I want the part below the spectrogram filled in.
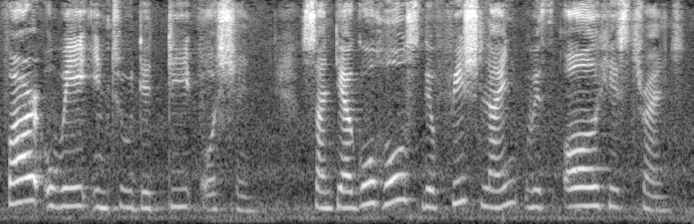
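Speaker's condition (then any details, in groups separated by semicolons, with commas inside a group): No condition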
